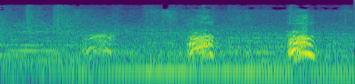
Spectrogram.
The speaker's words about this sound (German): Plötzlich flitzt der Hund ins Gebüsch und schlägt an. Er hat etwas gefunden.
